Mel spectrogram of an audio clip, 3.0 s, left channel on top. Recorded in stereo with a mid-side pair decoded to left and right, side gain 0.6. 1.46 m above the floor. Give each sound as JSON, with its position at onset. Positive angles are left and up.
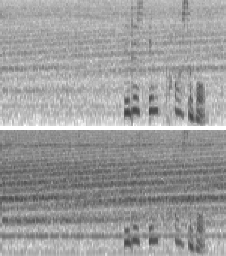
{"t": 0.0, "sound": "a drone", "azimuth_deg": -65}
{"t": 1.6, "sound": "a woman speaking", "azimuth_deg": 15}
